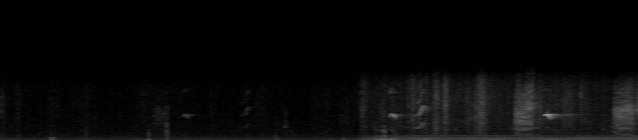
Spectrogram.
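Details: Endangered southern ground hornbills call at dawn from beyond a safari vehicle in northeast South Africa under a grey sky: faint, deep, distant booming hoots about a second apart, under engine hum and rustling.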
